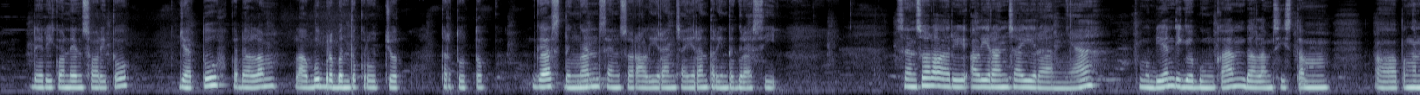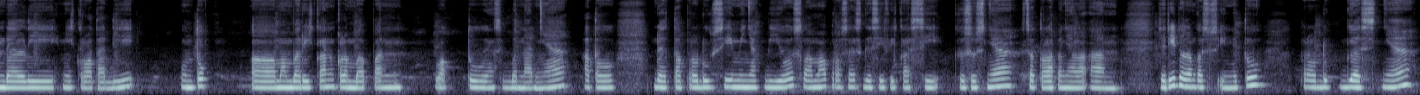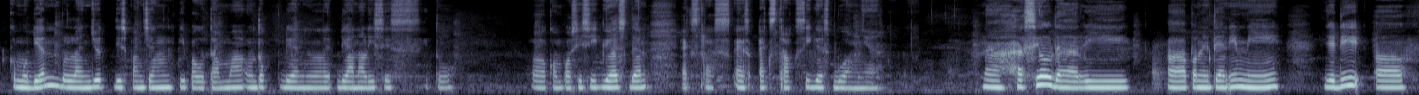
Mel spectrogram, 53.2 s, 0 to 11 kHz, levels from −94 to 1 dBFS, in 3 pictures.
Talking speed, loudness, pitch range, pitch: 85 wpm, -29 LUFS, 185-200 Hz, 190 Hz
